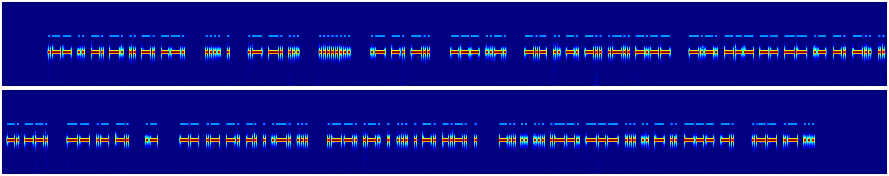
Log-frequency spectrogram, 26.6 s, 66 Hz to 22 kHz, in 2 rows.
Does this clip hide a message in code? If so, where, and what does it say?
Yes: Morse code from 0.6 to 25.5 s, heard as a keyed tone, hand-sent with a bug key, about 39 wpm, 690 Hz. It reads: WINNING HE ANS <HH> AND OF KINDLY COMMANDING MAN A MANNERS PRESENCE DISPOSITION WAS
